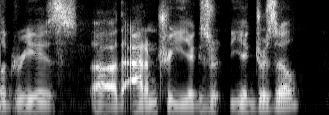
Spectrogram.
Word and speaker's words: Yggdrasil: what we're seeing in the middle here, I think we can all agree is the Adam Tree Yggdrasil, Yggdrasil.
